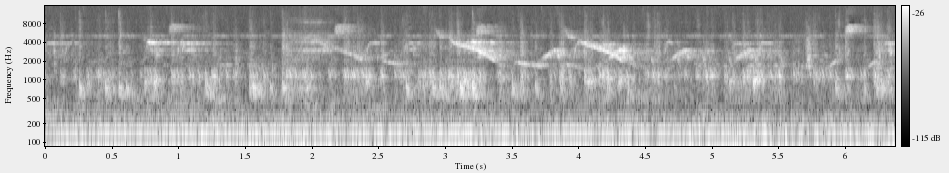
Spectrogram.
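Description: Near silence: faint outdoor evening ambience with soft high chirps and a few falling whistle-like calls in the middle, over a low steady hum.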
